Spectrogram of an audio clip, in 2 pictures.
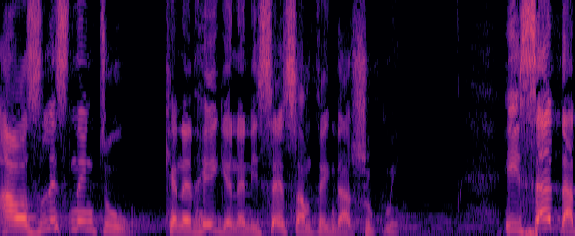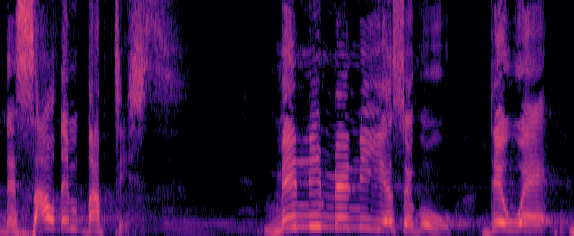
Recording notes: Inspiration Service. Preached at The Qodesh.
